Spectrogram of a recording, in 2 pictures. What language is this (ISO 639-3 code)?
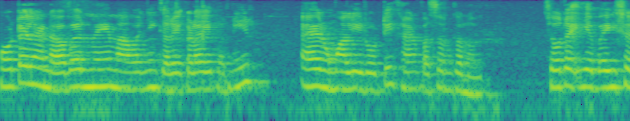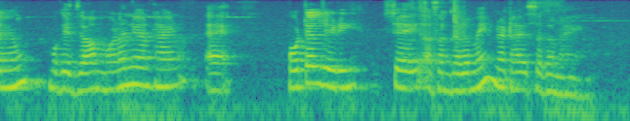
snd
